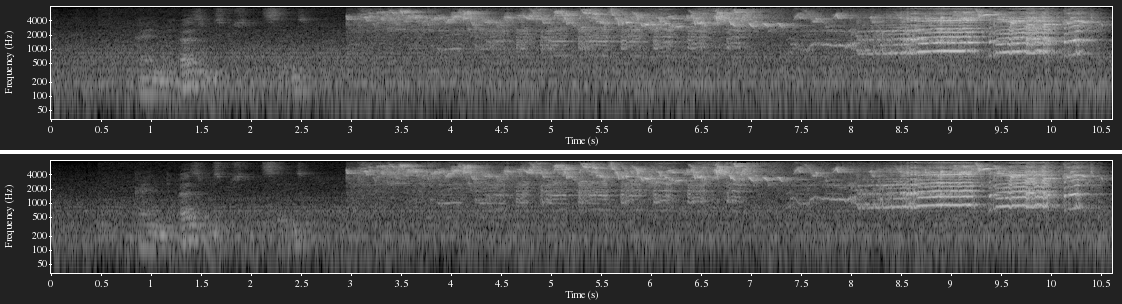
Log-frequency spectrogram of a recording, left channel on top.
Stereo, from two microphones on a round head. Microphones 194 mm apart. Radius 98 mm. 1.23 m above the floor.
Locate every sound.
0.8 s a man speaking: 60° right (ahead or behind), 5 m
3.0 s a bird: 20° right (ahead or behind), 1.0 m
